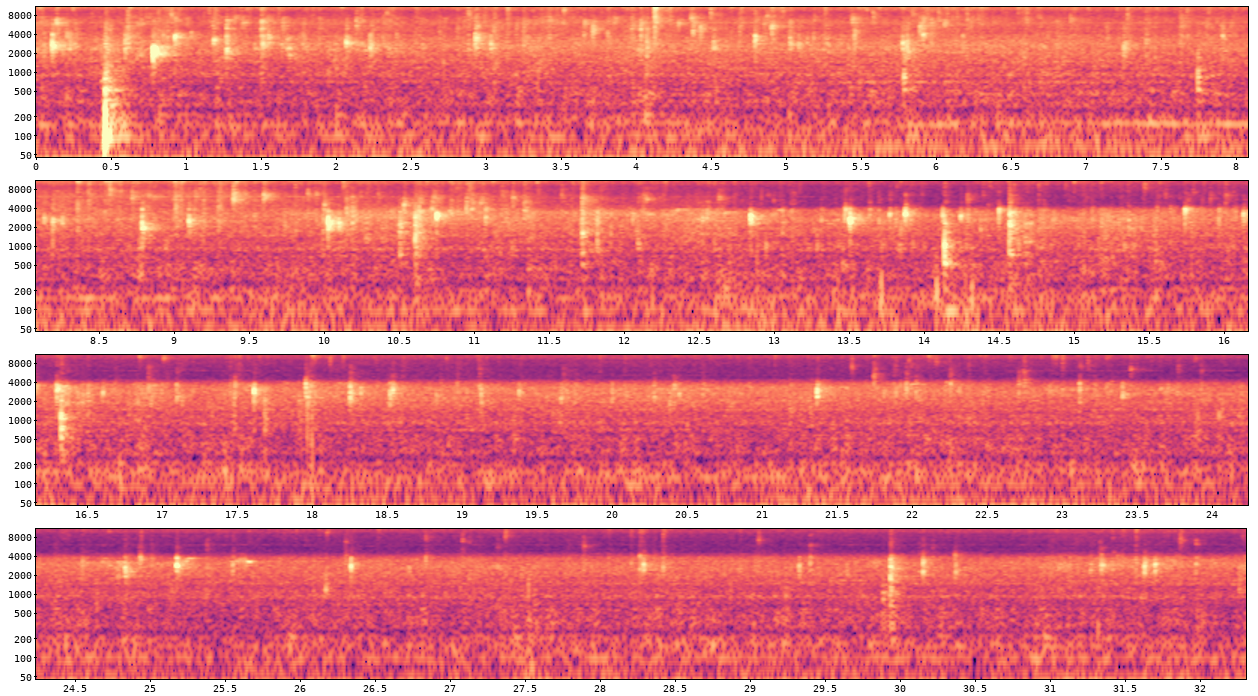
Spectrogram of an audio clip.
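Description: Squid balls frying in shallow oil in a nonstick wok: scattered pops and crackles over a steady low hiss, with one sharp click about half a second in.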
